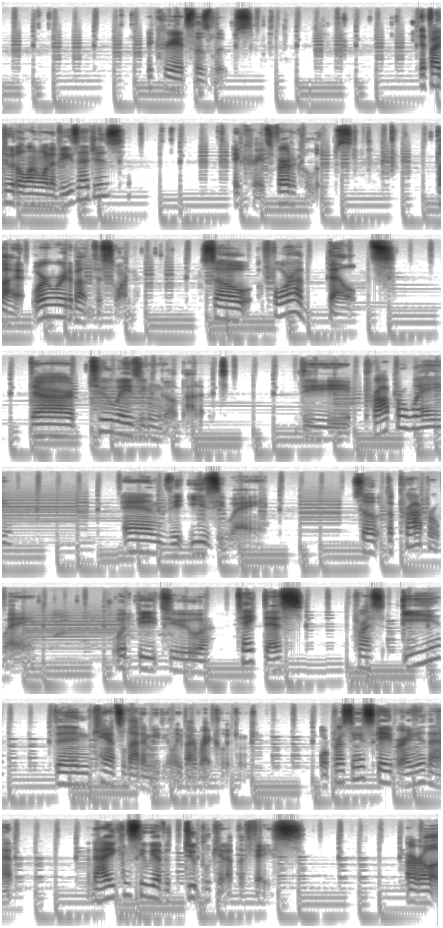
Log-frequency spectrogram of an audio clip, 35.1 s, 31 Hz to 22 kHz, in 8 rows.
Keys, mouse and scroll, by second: 0.3 alt+shift+click, 1.2 alt+shift+click, 1.7 alt+shift+click, 2.5 ctrl+z, 2.7 ctrl+z, 2.8 ctrl+z, 3.1 ctrl+z, 3.5 click, 4.0 click, 5.2 alt+shift+click, 5.9 alt+shift+click, 6.5 alt+shift+click, 6.8 click, 7.7 ctrl+z, 7.9 ctrl+z, 8.0 ctrl+z, 10.3-35.0 drag, 24.4 g, 25.9 e, 31.8 g.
